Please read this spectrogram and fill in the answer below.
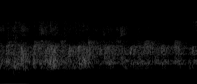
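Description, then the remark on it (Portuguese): A crowd applauds the Lord in a steady, dense wash of clapping that holds for the full two seconds, fairly soft, with no voices over it. “Aplaudo o Senhor. Não, tentei tem que aplaudir.”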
